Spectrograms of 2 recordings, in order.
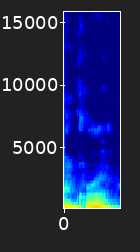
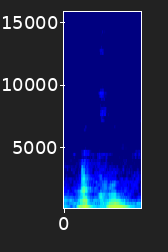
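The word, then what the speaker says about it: Accra: the track now so we landed in a crop that's how I learnt to pronounce it by the way it's not a crow that's what that wasn't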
